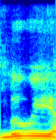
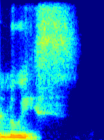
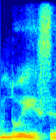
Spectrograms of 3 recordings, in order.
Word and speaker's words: Luis: I was Louis, I was Louis, but I was never Luis. And if I insisted on being called Luis, if I reminded people that my name is Luis, I'm hard to work with.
